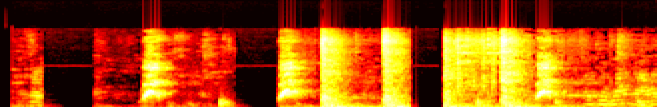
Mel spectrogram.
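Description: A dog barking several times, with two longer, louder noisy stretches about three and four and a half seconds in.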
